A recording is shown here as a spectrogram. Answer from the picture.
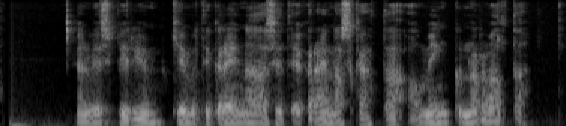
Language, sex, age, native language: Icelandic, male, 50-59, Icelandic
